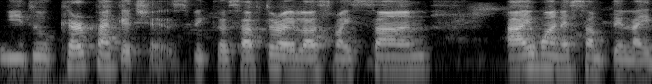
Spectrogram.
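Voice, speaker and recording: Speaking at a moderate pace is a woman. Her pitch sits fairly low. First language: not English. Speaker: suicide prevention advocate and nonprofit founder. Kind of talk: interview.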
